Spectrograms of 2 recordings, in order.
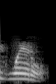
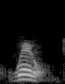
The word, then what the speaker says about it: Güero: Just call me Güero, Güero. G-U-E-R-O, Güero.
